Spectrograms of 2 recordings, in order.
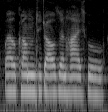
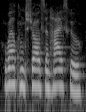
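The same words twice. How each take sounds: First: It is said in a deep, confident voice. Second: It is said in a nervous, timid voice.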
